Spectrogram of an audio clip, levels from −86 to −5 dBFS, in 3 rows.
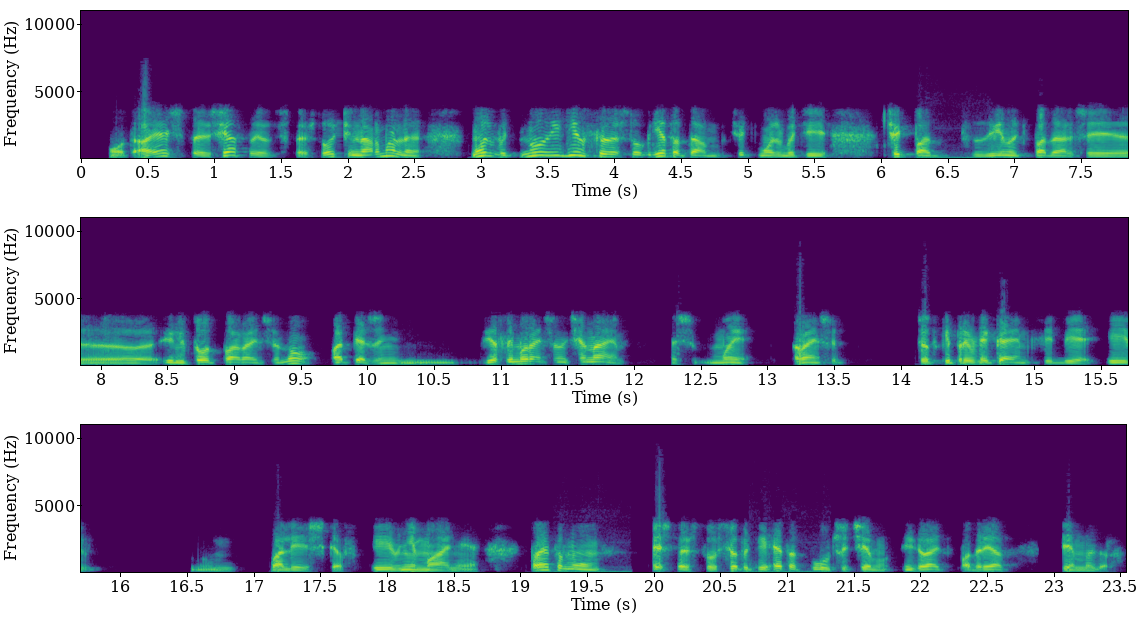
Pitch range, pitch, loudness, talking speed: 115-160 Hz, 120 Hz, -20 LUFS, 145 wpm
